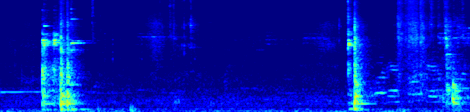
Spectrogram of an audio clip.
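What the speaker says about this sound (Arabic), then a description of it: "يا دوب هغسل المواعين اها." Dishes, pots and pans clatter and clink in a sink during washing, two brief bursts of metallic knocking separated by quieter handling sounds, fairly close.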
